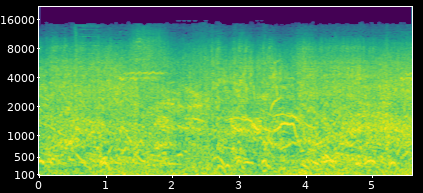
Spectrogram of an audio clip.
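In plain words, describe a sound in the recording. Magical blasts burst with loud whooshing bangs.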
